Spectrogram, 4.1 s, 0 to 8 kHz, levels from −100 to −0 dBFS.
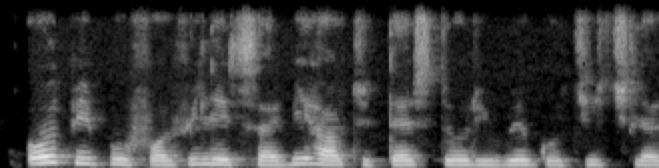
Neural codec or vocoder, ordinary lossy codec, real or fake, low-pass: none; Opus, 64 kbps; real; 7.2 kHz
